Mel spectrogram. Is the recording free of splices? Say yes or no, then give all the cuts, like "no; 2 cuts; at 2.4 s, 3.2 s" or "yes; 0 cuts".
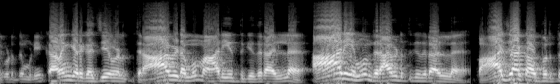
no; 2 cuts; at 1.3 s, 4.7 s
